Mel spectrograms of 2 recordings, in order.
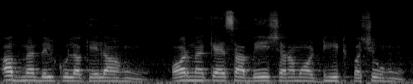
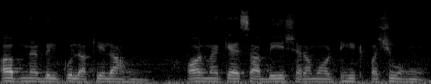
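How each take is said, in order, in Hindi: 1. पंक्ति तेज़ आवाज़ में बोली गई है। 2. पंक्ति मध्यम आवाज़ में बोली गई है। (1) "अब थोड़ा और वॉल्यूम बढ़ाता हूँ। मेरा पिच और स्पीड वही है।" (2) "अब थोड़ा वॉल्यूम और बढ़ाता हूँ।"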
